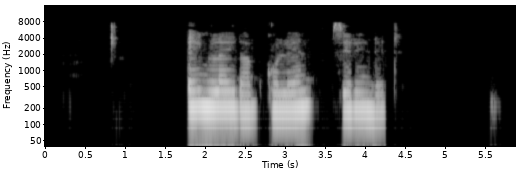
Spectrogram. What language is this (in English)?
Kalenjin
